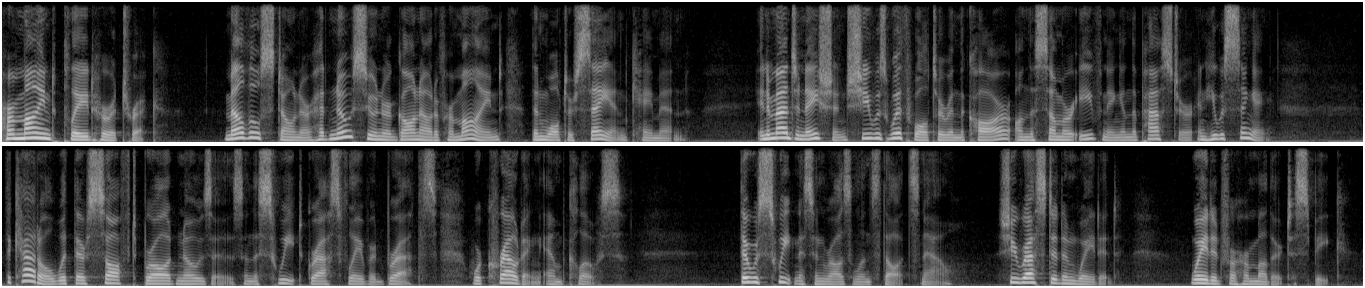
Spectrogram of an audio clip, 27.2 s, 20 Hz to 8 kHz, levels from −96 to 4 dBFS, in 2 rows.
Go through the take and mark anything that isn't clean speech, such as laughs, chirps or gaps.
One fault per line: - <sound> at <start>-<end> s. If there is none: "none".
none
